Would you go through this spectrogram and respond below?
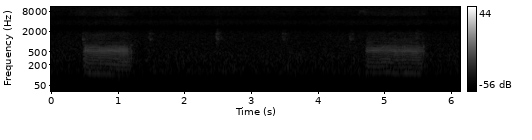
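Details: Pug (flat-faced dog) snoring: two loud, tonal snores about four seconds apart with faint noises between them.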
